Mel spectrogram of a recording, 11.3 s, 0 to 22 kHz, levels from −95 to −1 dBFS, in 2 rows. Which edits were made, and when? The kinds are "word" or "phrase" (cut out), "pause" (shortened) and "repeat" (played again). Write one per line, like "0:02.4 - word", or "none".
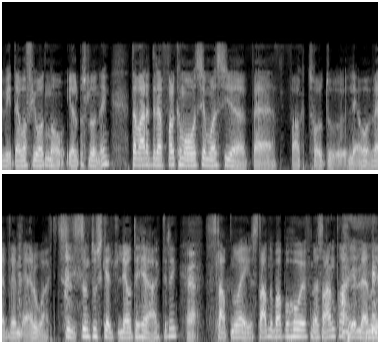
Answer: none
